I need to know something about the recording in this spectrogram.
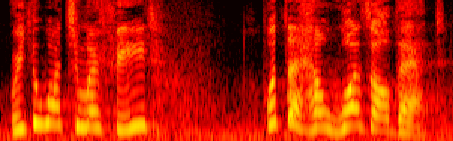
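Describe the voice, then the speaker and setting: A woman's voice: very high voice, expressive, moderate pace, a little hiss or hum. A woman playing a determined, intense modern field agent in a game cutscene, speaking directly in clipped phrases. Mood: agitated. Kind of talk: naturalistic game cutscene acting.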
